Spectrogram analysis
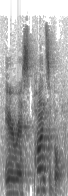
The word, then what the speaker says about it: irresponsible: number 11 please listen irresponsible they're responsible so the stress is in the third syllable which is pun irresponsible right take note of that this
